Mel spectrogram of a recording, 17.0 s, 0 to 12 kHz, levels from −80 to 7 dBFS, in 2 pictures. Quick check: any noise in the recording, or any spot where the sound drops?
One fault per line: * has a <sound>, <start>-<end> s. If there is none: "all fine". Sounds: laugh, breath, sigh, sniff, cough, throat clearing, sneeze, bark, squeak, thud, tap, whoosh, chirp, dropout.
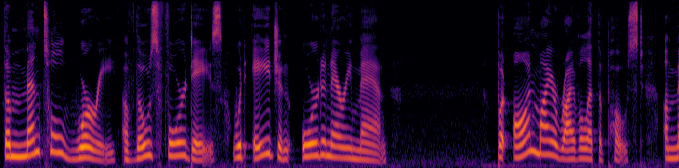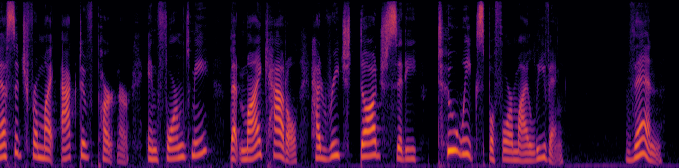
all fine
